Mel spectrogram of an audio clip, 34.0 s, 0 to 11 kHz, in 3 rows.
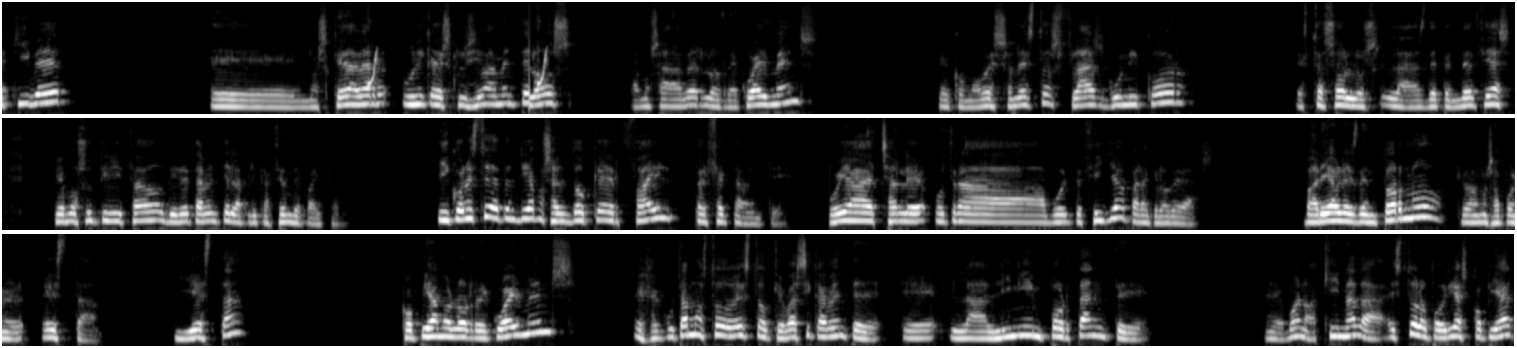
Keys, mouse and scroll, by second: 4.4-6.3 typing, 18.0 ctrl+p, 18.3 ctrl+p, 18.9 Return, 22.3 click, 22.6 click, 24.1 click, 24.3 click, 25.8 click, 26.1 click, 26.9 click, 27.8-28.8 drag.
